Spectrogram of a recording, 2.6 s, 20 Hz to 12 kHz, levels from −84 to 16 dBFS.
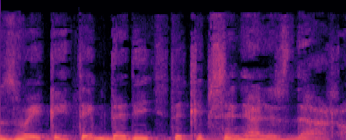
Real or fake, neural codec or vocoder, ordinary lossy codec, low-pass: real; none; AAC, 32 kbps; 10.8 kHz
